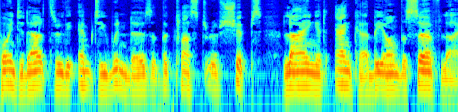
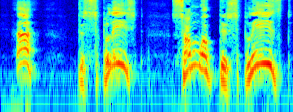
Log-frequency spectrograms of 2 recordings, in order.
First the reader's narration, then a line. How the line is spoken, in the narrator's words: shrieked van der Velde, gasping for breath like a stranded fish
